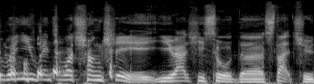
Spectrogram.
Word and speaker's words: Shang-Chi: I know it's an A, but I know it's got an A in it, but it is pronounced Shang-Chi.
